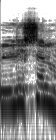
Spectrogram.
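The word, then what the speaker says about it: listen: में क्या बोलेंगे तो लिसन बोलेंगे एल आई एस टी इ एन यहां पे टी साइलेंट होता है इसको लिसन बोलेंगे लिसन ठीक है सुनो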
